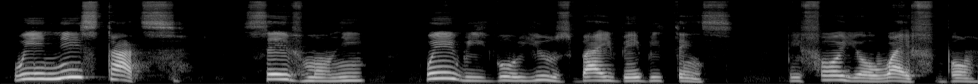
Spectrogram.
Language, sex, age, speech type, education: Nigerian Pidgin, female, 30-45, spontaneous, tertiary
